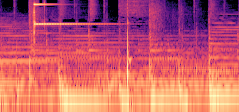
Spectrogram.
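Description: Background music with a bright bell ding about a third of a second in that rings for about a second, then a sharp click: the notification-bell and click sound effects of a subscribe animation.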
